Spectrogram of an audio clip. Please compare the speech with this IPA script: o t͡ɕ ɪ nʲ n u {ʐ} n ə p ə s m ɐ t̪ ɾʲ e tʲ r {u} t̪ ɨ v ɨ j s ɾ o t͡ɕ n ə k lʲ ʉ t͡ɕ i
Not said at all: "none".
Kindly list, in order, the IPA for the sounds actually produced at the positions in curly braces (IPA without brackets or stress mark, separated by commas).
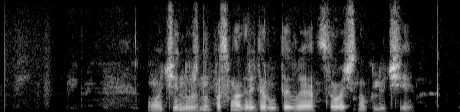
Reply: ʐ, u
